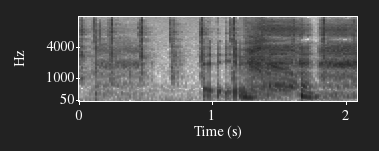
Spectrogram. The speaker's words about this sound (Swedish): Och klockan tickar.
